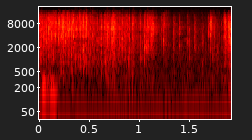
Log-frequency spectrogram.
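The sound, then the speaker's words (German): Crinkling of a plastic bag holding spiced almonds left over from Christmas: continuous bright, crackly rustling throughout, moderately quiet, with a voice briefly heard at the start. “Ich esse eine Gewürzmandel, die noch von Weihnachten übrig ist. Nicht in so einer Plastiktüte. Du musst ein bisschen knistern.”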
